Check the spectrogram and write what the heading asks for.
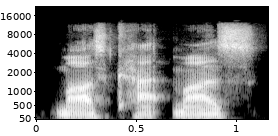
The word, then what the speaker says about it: Maz Kanata: Maz Kanata. Same with like Jeff Kanata. Spelled differently, but pronounced the same.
